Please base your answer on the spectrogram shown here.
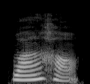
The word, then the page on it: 完好: wán hǎo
